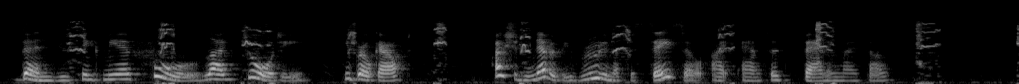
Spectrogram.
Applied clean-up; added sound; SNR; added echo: none; Wild animals; 14 dB; reverberation time 0.3 s.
